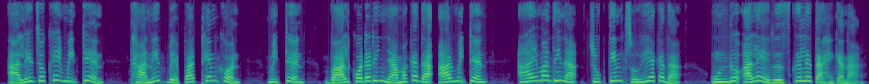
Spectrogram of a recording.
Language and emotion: Santali, happy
